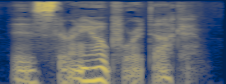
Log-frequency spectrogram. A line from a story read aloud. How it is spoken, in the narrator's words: he said softly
